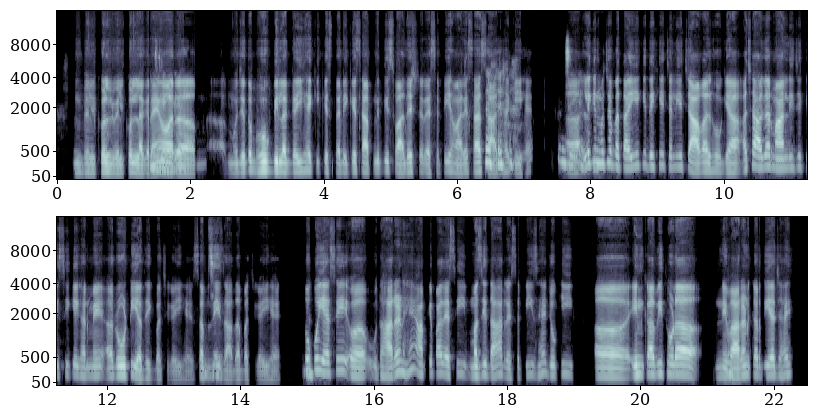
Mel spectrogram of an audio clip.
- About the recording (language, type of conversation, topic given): Hindi, podcast, बचे हुए खाने को नए और स्वादिष्ट रूप में बदलने के आपके पसंदीदा तरीके क्या हैं?
- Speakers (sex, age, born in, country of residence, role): female, 20-24, India, India, guest; male, 25-29, India, India, host
- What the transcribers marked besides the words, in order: tapping; laugh; in English: "रेसिपी"; other background noise; in English: "रेसिपीज़"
